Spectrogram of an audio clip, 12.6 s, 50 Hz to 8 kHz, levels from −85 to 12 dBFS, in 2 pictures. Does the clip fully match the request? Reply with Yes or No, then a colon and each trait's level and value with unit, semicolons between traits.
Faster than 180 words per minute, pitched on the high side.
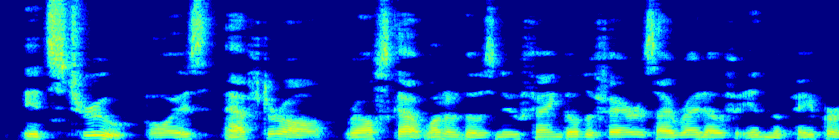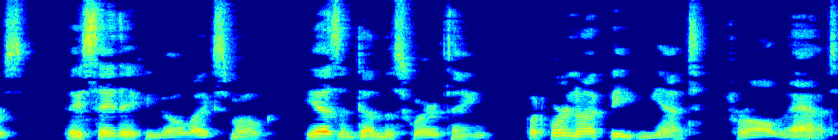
No: average, 190 wpm; low, 125 Hz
